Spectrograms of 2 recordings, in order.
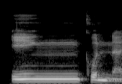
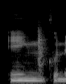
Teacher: nun mati bertemu dengan kaf, in kunna ikhfa kan, disembunyikan bunyinya, itu dan ada bunyi dengung sedikit. In kunna disembunyikan bunyi huruf.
